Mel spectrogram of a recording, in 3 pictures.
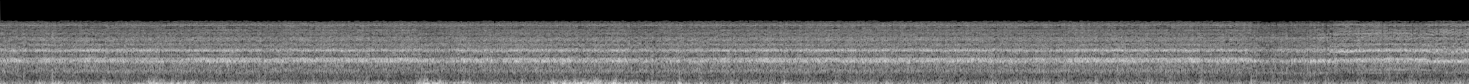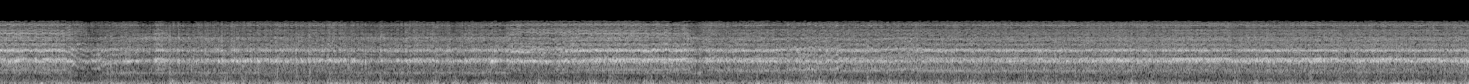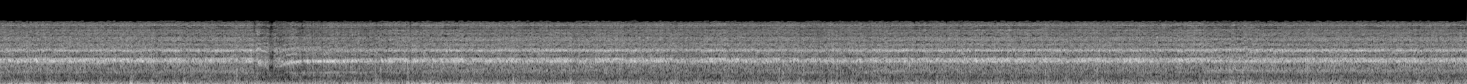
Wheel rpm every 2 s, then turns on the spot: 160, 160, 160, 160, 160, 160, 160, 140, 160, 160, 160, 160, 160, 160, 160, 160, 150, 160, 160, 160, 160, 160.
none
